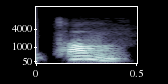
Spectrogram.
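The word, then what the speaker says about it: thumb: इसको कहते हैं थंब, थंब नहीं थंब, एम के बाद आने वाला भी साइलेंट होता है।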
